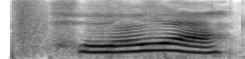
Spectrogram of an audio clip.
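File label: "college", female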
